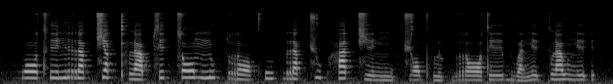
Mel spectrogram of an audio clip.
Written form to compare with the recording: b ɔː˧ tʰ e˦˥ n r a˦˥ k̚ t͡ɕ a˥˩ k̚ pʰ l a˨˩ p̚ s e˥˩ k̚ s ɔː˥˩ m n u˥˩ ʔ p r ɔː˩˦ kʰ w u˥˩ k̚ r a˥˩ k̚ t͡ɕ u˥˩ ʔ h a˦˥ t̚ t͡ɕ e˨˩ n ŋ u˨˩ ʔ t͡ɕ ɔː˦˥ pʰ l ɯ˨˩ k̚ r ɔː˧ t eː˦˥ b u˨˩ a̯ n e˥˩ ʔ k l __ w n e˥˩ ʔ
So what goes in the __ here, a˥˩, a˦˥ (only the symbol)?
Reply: a˥˩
